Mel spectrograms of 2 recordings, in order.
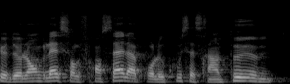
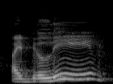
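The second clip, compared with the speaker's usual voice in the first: "believe" with a higher, stressed second syllable; 5 semitones higher, slower than usual. Shown as a demonstration. Teacher showing second syllable stress, lifted LIEVE in "believe". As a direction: lift and lean on LIEVE in "believe". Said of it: "seconde syllabe, le stress".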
